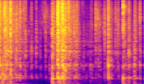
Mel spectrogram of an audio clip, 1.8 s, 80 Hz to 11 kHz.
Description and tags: delphis ICE DICES LOOP #134 (BEAT)
PLAY WITH ICE DICES SHAKE IN A STORAGE BIN! RECORD WITH THE STUDIO PROJECTS MICROPHONES S4 INTO STEINBERG CUBASE 4.1 EDITING WITH WAVELAB 6.1... NO EFFECTS WHERE USED. ...SOUNDCARD MOTU TRAVELER...
134, 134bpm, bleach, crunch, dice, dices, ice, loop, shake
